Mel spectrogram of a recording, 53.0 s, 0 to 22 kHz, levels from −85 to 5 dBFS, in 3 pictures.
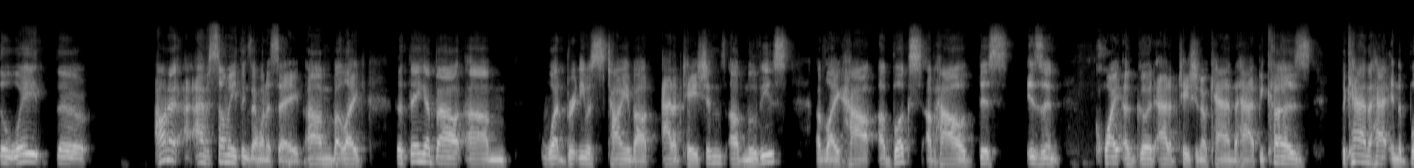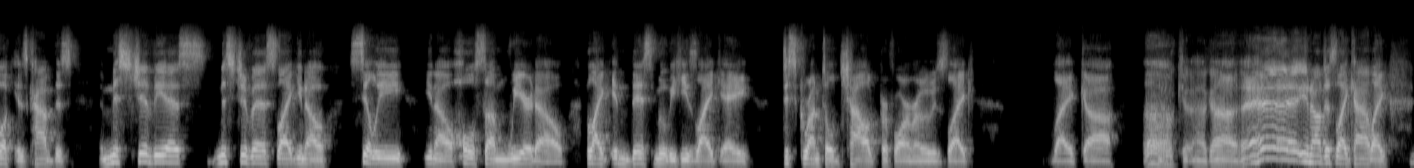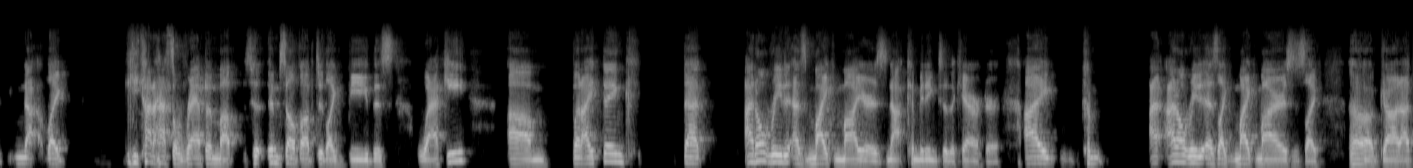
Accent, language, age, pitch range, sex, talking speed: American, English, 30-49, 115-150 Hz, male, 165 wpm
